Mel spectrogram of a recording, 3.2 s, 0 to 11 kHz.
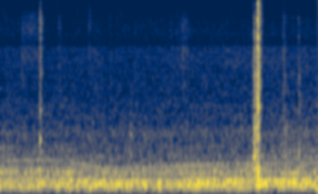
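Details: Infiniti G37X sedan with BC Racing coilovers, driving: two sharp, isolated clunks over steady road rumble, heard since the day of install; a suspected loose suspension knock, cause not confirmed.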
